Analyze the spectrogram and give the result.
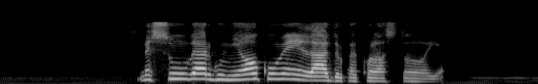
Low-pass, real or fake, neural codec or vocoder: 7.2 kHz; fake; codec, 16 kHz, 2 kbps, X-Codec, HuBERT features, trained on general audio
